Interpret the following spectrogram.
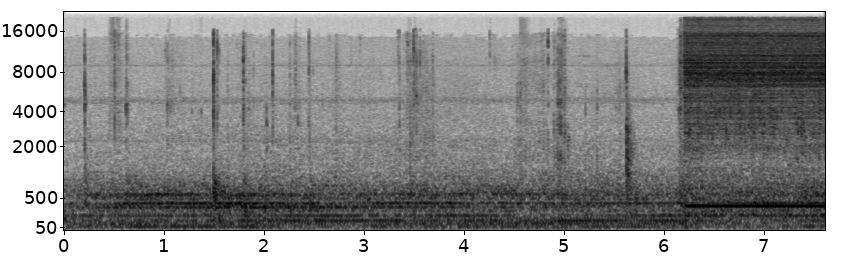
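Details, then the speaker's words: LG washer not filling, inlet valve powered for testing: water rushes through, then the solenoid buzz turns louder and harsher as it strains to open, heavy resistance; shorted water inlet valve, needs replacing. "hear that that's heavy heavy resistance okay it's taking more energy to open that valve so that's a shorted valve that valve is bad"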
